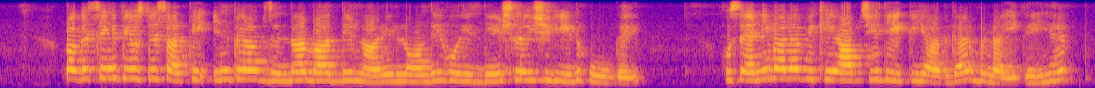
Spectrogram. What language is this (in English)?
Punjabi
